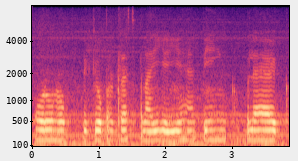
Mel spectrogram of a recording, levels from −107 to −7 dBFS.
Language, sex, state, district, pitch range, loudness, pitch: Hindi, female, Chandigarh, Chandigarh, 155-165 Hz, -17 LUFS, 165 Hz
